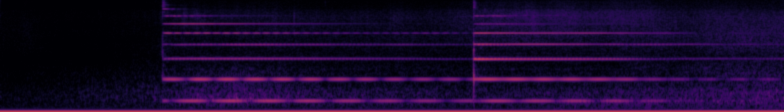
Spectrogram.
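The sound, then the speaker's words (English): A meditation bell is struck twice, a few seconds apart, each clear metallic strike ringing out with a long, shimmering sustain that overlaps the next. It sounds moderately loud, with no talking. “So the bell is the invitation to let go of all the outward-focused attention and bring attention right in, inside, to see how is it right now.”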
